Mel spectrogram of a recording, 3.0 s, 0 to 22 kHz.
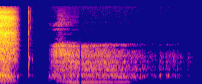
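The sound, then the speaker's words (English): A breathing exercise: one short, noisy inhale, a brief pause, then a long, slow exhale that fades out over about two seconds. No voices. “You can inhale to a breath of about 2, and then you're going to exhale to a breath of about 10 to 12.”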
